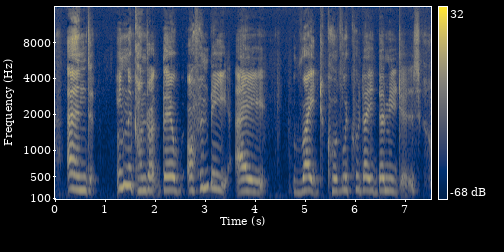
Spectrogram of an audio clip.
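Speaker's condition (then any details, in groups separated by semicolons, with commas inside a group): Ataxic cerebral palsy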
